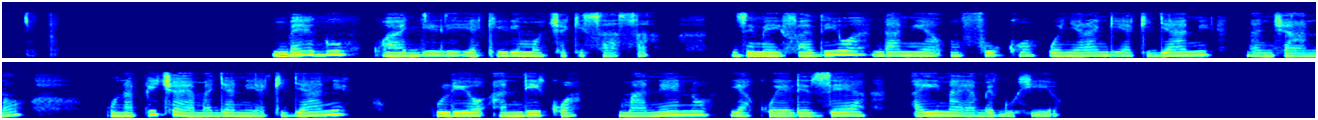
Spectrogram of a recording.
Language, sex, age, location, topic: Swahili, female, 18-24, Dar es Salaam, agriculture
